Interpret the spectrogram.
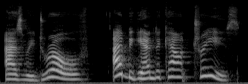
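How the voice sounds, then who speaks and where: A woman's voice: high voice, lively intonation, measured pace, fairly bright tone. A woman reading a children's story aloud, expressively, as a cheerful young girl narrator. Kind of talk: scripted read-aloud storytelling for kids.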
